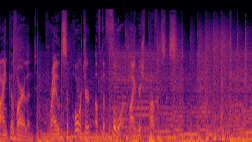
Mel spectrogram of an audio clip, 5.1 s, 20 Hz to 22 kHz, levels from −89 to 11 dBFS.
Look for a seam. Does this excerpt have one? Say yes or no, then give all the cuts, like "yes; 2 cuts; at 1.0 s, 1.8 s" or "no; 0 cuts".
no; 0 cuts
